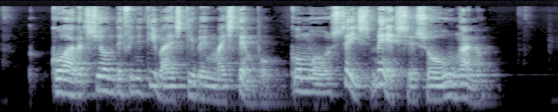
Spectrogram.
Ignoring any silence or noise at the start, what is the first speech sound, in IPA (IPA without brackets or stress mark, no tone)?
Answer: k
